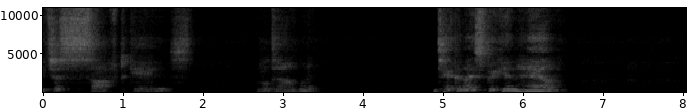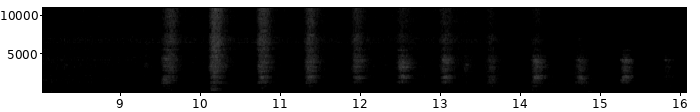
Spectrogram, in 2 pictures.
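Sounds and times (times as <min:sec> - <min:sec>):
forceful exhales through the nose: 0:09.5 - 0:14.3.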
